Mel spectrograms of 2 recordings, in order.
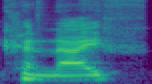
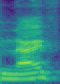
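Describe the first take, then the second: First: The initial K sound is pronounced. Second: The initial K sound is silent. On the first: The speaker calls it wrong. "we don't say" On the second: The speaker calls it right. "We say knife... The K is silent"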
